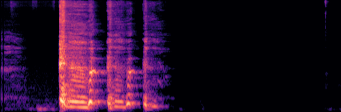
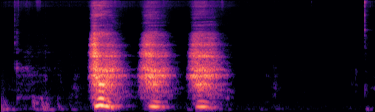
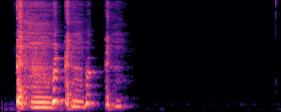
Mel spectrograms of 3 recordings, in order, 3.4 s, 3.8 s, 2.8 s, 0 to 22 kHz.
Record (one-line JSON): {"cough_length": "3.4 s", "cough_amplitude": 32768, "cough_signal_mean_std_ratio": 0.33, "exhalation_length": "3.8 s", "exhalation_amplitude": 32141, "exhalation_signal_mean_std_ratio": 0.36, "three_cough_length": "2.8 s", "three_cough_amplitude": 32768, "three_cough_signal_mean_std_ratio": 0.4, "survey_phase": "beta (2021-08-13 to 2022-03-07)", "age": "18-44", "gender": "Female", "wearing_mask": "No", "symptom_cough_any": true, "symptom_runny_or_blocked_nose": true, "symptom_sore_throat": true, "symptom_fatigue": true, "symptom_headache": true, "symptom_other": true, "symptom_onset": "4 days", "smoker_status": "Never smoked", "respiratory_condition_asthma": false, "respiratory_condition_other": false, "recruitment_source": "Test and Trace", "submission_delay": "1 day", "covid_test_result": "Negative", "covid_test_method": "RT-qPCR"}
